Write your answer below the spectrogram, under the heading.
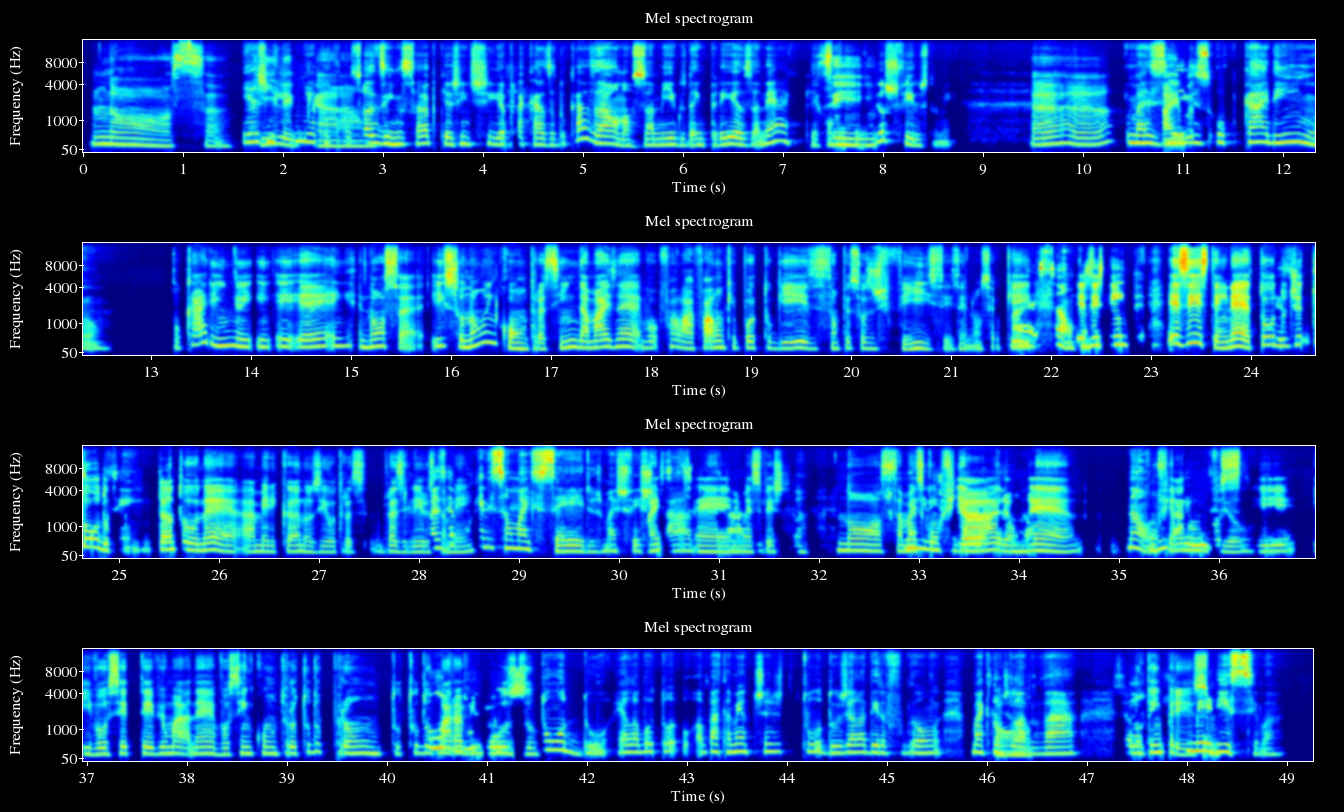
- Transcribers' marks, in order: distorted speech; other background noise; tapping
- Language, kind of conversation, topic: Portuguese, podcast, Que exemplo de hospitalidade local te marcou profundamente?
